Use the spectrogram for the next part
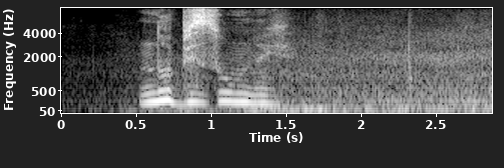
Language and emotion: Russian, neutral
